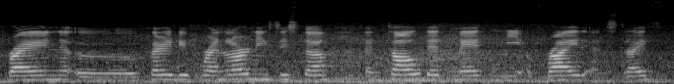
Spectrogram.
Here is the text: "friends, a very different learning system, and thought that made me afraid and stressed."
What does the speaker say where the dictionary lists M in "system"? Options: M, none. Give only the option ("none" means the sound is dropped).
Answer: none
